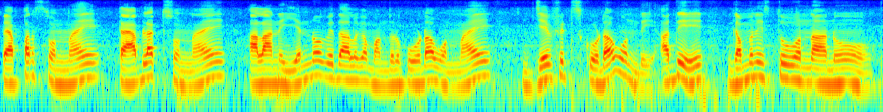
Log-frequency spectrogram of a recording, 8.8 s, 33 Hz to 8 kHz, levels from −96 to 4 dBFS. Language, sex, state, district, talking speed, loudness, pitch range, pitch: Telugu, male, Andhra Pradesh, Manyam, 115 wpm, -18 LUFS, 130-175 Hz, 145 Hz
